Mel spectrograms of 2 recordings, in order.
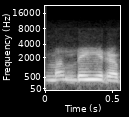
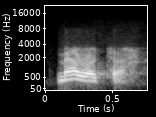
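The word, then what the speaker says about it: Melita: you don't mind it's I thought it was my leader but I found out from the pronouncing dictionary and also from the first verse of chapter 28 that the emphasis is its mellitah thank you well oh well that changes everything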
